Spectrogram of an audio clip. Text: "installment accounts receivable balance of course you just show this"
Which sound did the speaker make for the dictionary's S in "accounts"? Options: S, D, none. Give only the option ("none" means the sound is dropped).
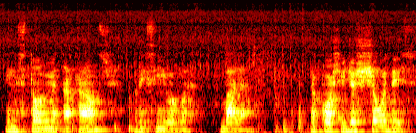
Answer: S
